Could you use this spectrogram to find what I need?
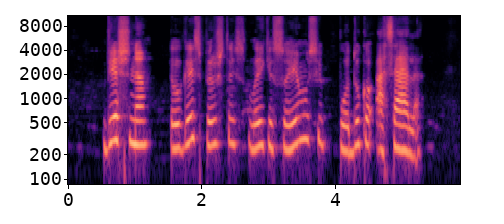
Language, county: Lithuanian, Tauragė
